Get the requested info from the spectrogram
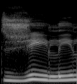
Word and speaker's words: Gigli: Gigli, pronounced Gigli, like really, is the Italian word for lilies,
